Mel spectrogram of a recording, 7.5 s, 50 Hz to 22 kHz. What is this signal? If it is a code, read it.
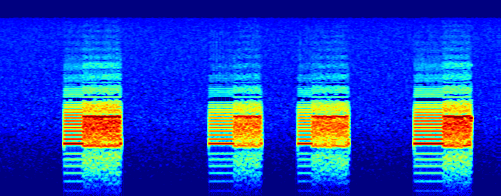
Packet radio (AX.25, as in APRS), 1200 baud, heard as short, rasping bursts.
